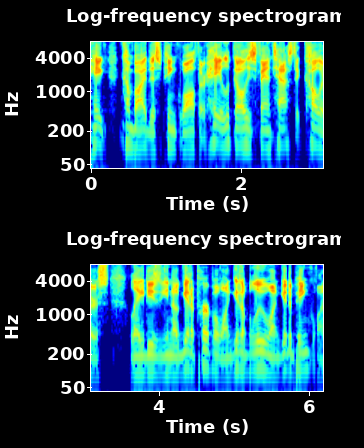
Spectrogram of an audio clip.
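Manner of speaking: ordinary talk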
